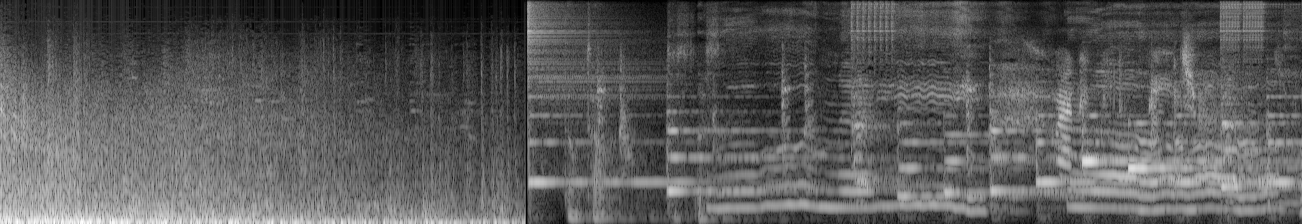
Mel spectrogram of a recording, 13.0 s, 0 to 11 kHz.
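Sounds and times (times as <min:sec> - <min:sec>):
explosion blast rumbling: 0:00.0 - 0:05.2
sustained music notes: 0:05.3 - 0:13.0.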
